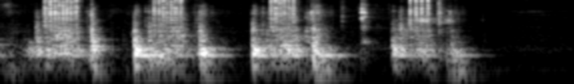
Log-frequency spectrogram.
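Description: A hand ratchet tightens fasteners on a Fisher plow headlight, cranking in four loud, rapid bursts of clicking with short pauses between strokes, then stopping.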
